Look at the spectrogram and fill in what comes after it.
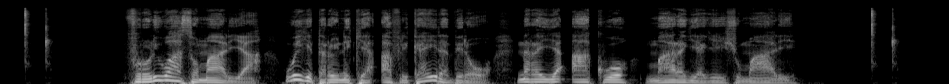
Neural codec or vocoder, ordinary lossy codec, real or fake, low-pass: none; none; real; 14.4 kHz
